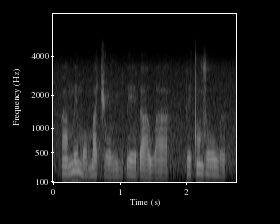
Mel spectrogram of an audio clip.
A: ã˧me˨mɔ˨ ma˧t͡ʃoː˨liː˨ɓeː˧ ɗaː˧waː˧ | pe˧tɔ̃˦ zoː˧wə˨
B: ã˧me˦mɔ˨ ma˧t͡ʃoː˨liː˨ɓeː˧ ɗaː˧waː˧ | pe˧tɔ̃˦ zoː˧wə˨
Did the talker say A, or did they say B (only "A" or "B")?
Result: B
